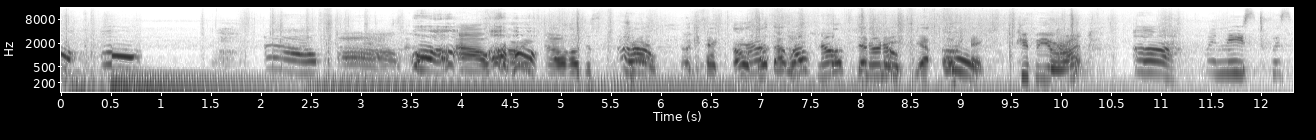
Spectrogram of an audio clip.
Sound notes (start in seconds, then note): 0.2 Cooper groans; 0.2 bird squawks; 4.5 Cooper screams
